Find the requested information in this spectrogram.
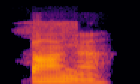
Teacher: The stress should be in the first syllable. It's like tanga, not Tanga.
